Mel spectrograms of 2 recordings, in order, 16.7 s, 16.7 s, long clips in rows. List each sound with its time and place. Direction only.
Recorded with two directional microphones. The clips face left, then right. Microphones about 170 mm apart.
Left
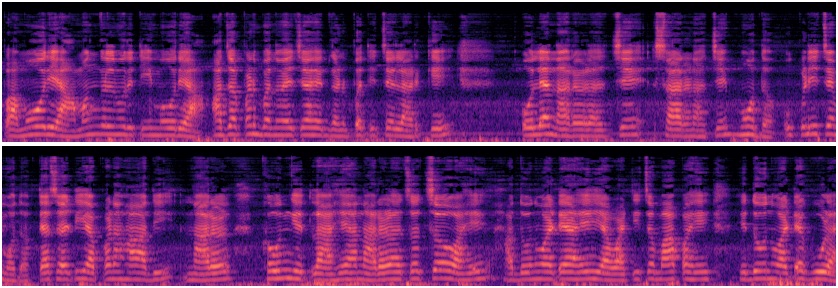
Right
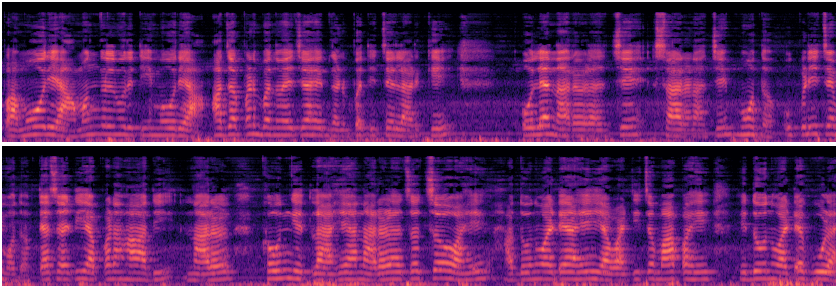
0.0 s a woman's voice: 15° left (ahead or behind)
